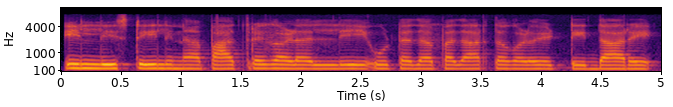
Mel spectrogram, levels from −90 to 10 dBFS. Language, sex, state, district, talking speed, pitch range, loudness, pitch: Kannada, female, Karnataka, Bidar, 70 wpm, 190-200 Hz, -16 LUFS, 195 Hz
